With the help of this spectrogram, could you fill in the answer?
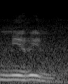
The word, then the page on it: marin: Wamesa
